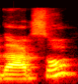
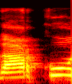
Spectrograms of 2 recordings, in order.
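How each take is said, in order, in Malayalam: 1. നടുവിലെ വ്യഞ്ജനം മൃദുവായ S ശബ്ദമാണ്. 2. നടുവിലെ വ്യഞ്ജനം കഠിനമായ K ശബ്ദമാണ്. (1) "സോ എന്നാണ്" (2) "ഗാർക്കൂ എന്നല്ല ഞാൻ പറയുന്നത്"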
